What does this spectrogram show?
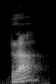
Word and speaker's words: ら: So either close to a rolled R, like they do in Spanish or Italian, a trilled R, or an L sound, but don't pronounce it the English way.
